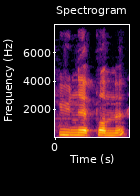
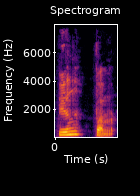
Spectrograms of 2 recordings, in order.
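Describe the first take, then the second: First: A vowel sound is added after the final M. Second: The word ends on the M with no vowel. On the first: The speaker calls it wrong. "les E à la fin des mots ne seront pas prononcés pour faire" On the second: The speaker calls it right. "mais bien"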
